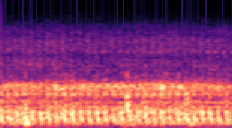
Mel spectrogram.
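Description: A motorcycle engine runs steadily close by with a rough, rhythmic mid-pitched thrum, loud and unbroken, on a road outing for two riders on one bike, with no talk.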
